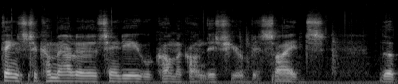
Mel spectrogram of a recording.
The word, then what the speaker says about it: San Diego: Comic-Con was this week in the San Diegers. – Yeah. Super cool. – It's pronounced San Diego. – San Diego.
